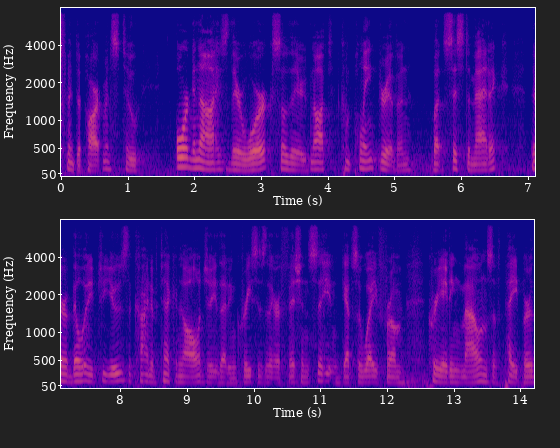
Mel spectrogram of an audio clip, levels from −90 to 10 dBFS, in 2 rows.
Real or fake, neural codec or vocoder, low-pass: fake; codec, 16 kHz in and 24 kHz out, 0.6 kbps, FocalCodec, streaming, 4096 codes; 7.2 kHz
